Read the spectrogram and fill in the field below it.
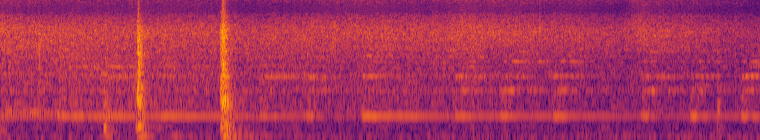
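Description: Water poured onto onions and ground spice paste frying in a pan, producing a steady hiss of steam and sizzle throughout, with two sharp clicks near the start.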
